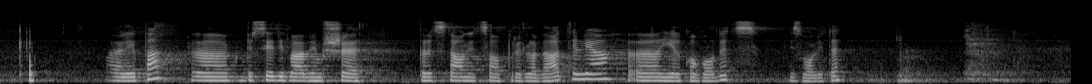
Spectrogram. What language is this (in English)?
Slovenian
